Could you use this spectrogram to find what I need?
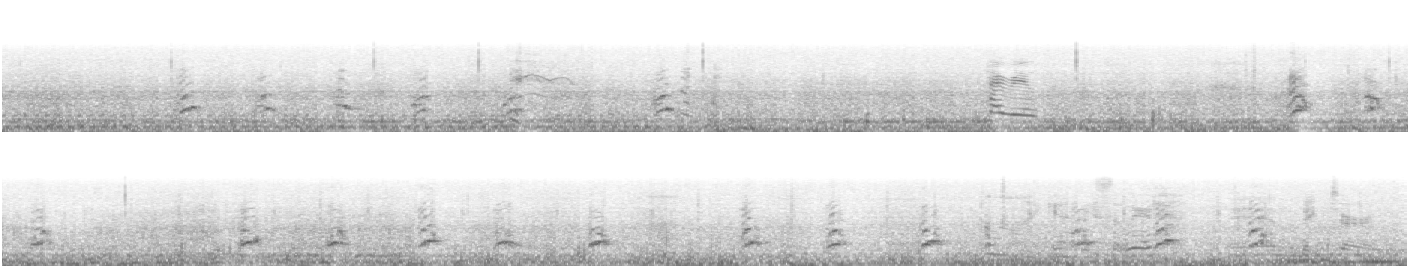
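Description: A car engine idles with a low steady rumble.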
